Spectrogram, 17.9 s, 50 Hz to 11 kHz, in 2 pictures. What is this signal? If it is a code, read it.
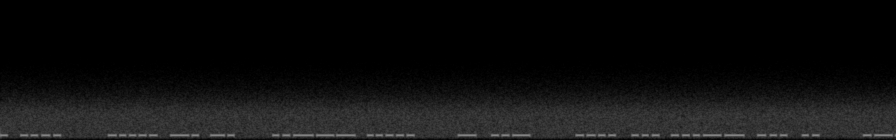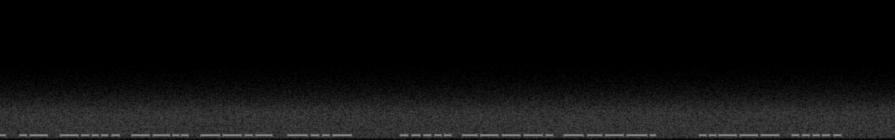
Morse code, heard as a keyed tone, hand-sent with a straight key, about 23 wpm, 460 Hz, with radio static. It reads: … 5NN 25 TU HS3SI RA6ZQX 599 25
